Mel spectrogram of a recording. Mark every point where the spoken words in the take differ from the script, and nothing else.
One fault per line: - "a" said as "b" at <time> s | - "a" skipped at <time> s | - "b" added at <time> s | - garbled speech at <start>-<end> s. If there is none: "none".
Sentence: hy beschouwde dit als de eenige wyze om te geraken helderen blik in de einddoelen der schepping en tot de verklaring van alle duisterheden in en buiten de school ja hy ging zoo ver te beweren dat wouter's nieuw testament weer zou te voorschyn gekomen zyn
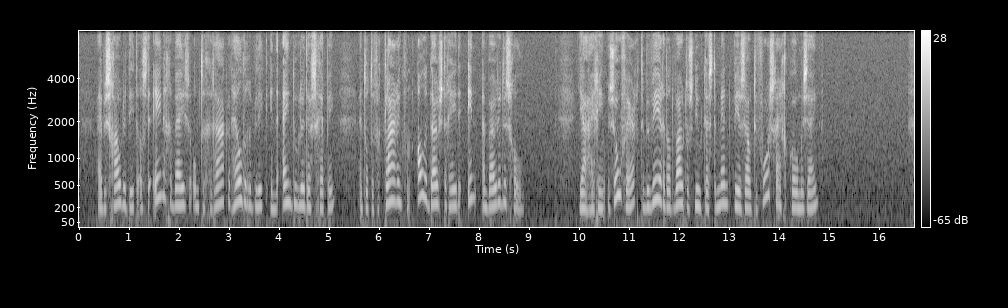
none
